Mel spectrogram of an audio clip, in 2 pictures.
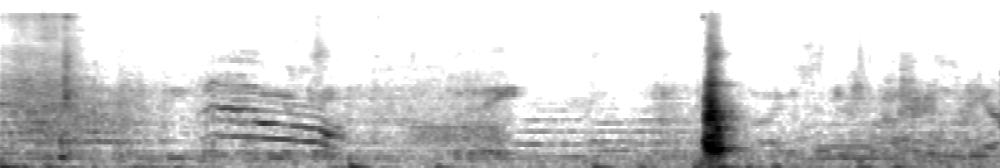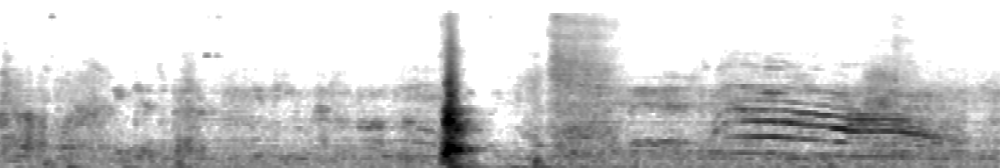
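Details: Overweight pet cat, angry at a puppy that adores it, gives a drawn-out wavering yowl that falls in pitch early on and another near the end. Two sharp, loud knocks come in between, with faint voices and light music.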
